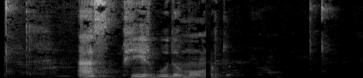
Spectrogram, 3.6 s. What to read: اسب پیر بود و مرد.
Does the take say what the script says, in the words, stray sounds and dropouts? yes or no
no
